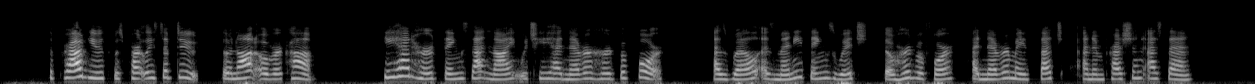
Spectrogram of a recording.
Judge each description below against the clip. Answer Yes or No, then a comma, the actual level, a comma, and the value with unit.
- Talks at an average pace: Yes, average, 180 wpm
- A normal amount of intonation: Yes, average, 3.0 semitones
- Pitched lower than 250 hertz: No, very high, 265 Hz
